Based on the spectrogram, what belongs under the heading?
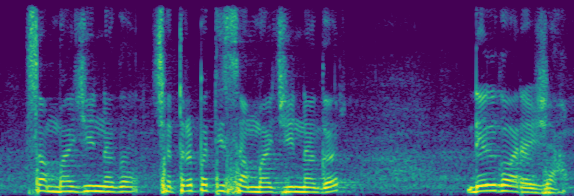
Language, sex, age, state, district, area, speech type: Marathi, female, 45-60, Maharashtra, Jalna, urban, spontaneous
